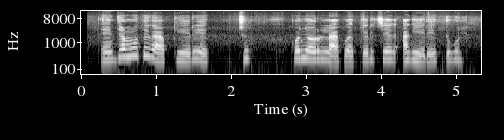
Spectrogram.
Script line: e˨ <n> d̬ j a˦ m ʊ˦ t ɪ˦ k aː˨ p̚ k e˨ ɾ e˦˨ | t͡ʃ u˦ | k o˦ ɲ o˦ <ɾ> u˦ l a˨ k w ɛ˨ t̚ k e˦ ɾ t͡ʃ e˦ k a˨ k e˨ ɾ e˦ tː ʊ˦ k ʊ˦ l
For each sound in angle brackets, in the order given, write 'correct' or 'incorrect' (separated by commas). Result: correct, correct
